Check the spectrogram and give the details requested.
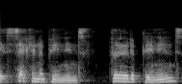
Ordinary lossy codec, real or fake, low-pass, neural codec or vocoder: AAC, 24 kbps; fake; 5.4 kHz; codec, 44.1 kHz, 7.8 kbps, DAC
